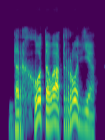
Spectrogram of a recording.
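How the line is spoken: Angry hiss. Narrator (Russian): зло прошипел Храд

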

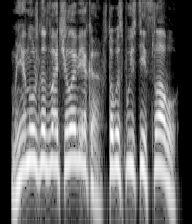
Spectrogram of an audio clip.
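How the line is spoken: Loud. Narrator (Russian): громко сказал Герман

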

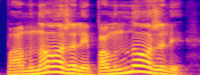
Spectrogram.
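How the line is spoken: Exclaiming host. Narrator (Russian): воскликнул сынок Лассаля, ведущий сегодняшнего вечера

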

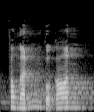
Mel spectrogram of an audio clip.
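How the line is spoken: Trembling voice. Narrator (Vietnamese): Liệt Minh Kính nói giọng run run

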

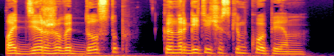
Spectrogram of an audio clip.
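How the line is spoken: Plain. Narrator (Russian): ответил Лещинский

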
